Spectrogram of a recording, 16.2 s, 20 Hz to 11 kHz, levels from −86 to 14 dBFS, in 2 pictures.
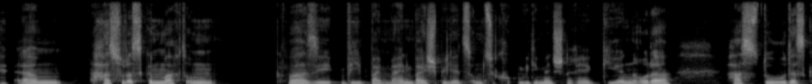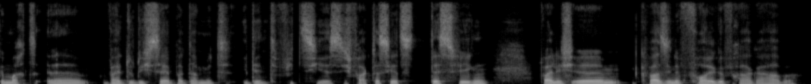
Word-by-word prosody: Ähm, 110 -1 +2 0.3
hast 125 +3 +2
du - - -1
das 210 -1 +4
gemacht, 125 +6 +2
um 115 -4 0 0.6
quasi, 110 -1 0
wie 110 -1 -5
bei 105 0 -3
meinem 100 +2 -1
Beispiel 100 0 +1
jetzt, 100 -1 -2
um 105 - -6
zu - - -1
gucken, 110 - -10
wie - - -4
die 110 - -5
Menschen 105 -1 +1
reagieren? 105 +5 -3
Oder 120 0 +5 0.5
hast 115 -1 +2
du 115 0 +2
das 115 -1 +2
gemacht, 110 -3 -2
äh, 105 -1 0 0.2
weil 110 -5 -2
du 105 - -6
dich 105 -1 +1
selber 100 -1 0
damit 100 0 -6
identifizierst? 100 +1 -2
Ich - - -2
frage - - -5
das 120 0 +3
jetzt 115 0 0
deswegen, 135 +6 +2 0.5
weil 110 +1 +5
ich, 110 -1 0
ähm, 110 -2 +4 0.2
quasi 110 0 +3
'ne 105 - 0
Folgefrage 100 -2 -2
habe. 100 -2 -6
110 Hz, 160 wpm, -33 LUFS, 105-115 Hz, 0.6 s, Oder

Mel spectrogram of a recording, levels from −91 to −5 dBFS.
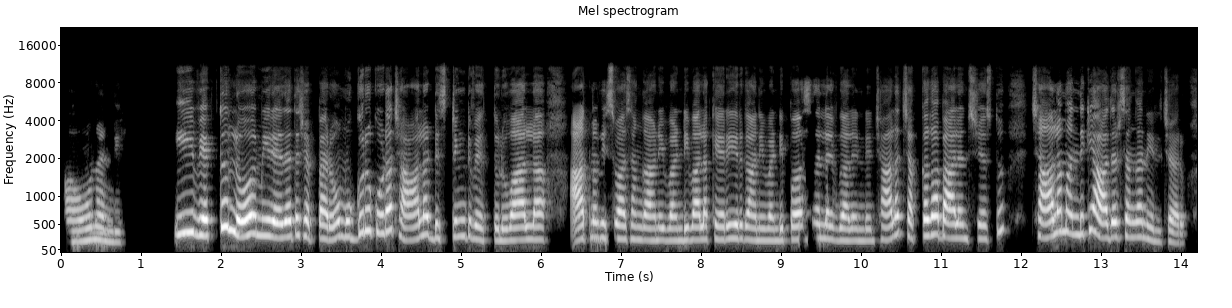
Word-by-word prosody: అవునండి. 200 -1 -4 0.8
ఈ - - +4 0.2
వ్యక్తుల్లో 295 +3 +7 0.2
మీరు 295 -1 +3
ఏదైతే 280 +4 +3
చెప్పారో. 245 -4 0
ముగ్గురు 335 +8 -1
కూడా 355 +3 +4
చాలా 225 +8 0
డిస్టింక్ట్ 280 +4 -6
వ్యక్తులు. 210 -2 -6
వాళ్ళ 225 +1 0 0.6
ఆత్మవిశ్వాసం 245 -2 -3
గానివ్వండి, 215 0 -4
వాళ్ళ 225 +1 +1
కెరియర్ 240 +2 -2
గానివ్వండి 215 -1 -5
పర్సనల్ 235 +2 -2
లైఫ్ 230 -2 -6
గానివ్వండి, 210 -1 -4
చాలా 230 +8 0
చక్కగా 290 +4 +3
బ్యాలెన్స్ 250 -2 -1
చేస్తూ, 235 - -8 0.4
చాలామందికి 320 +6 -1
ఆదర్శంగా 270 +1 -1
నిలిచారు. 190 -5 -7
240 Hz, 115 wpm, -17 LUFS, 215-280 Hz, 0.8 s, వ్యక్తుల్లో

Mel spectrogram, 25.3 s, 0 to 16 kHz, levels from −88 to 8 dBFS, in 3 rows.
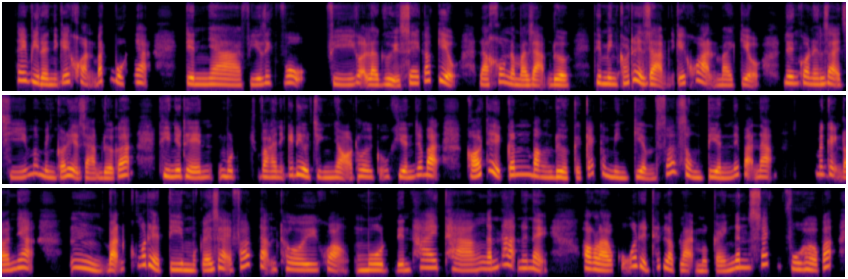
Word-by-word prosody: Thay 340 -1 +2
vì 285 -6 +1
là 215 - +4
những 200 0 -4
cái 280 - +2
khoản - - -3
bắt - - +3
buộc 255 -3 +2
nha, 265 -3 0 0.4
tiền 215 -2 +3
nhà, 200 -3 +2
phí 200 0 0
dịch 250 +2 -5
vụ, 260 0 +1 0.3
phí, 200 -2 -5
gọi - - +1
là, 200 -1 +5
gửi 190 -5 +1
xe 245 +6 0
các 330 +4 -2
kiểu, - - +4 0.2
là 195 - +2
không 285 +4 -2
nào 210 - +2
mà 185 -2 +3
giảm 185 -2 +3
được, 185 -2 +5 0.2
thì 255 - 0
mình 220 -2 +1
có 240 +3 -2
thể 320 - +4
giảm 215 -1 +4
những - - -21
cái 235 - 0
khoản 185 - 0
mà, 190 -1 -1
kiểu, 205 - 0 0.3
liên 245 -1 +2
quan 240 -4 +2
đến 210 +1 0
giải 225 - +3
trí, 205 +3 -8
mà 325 +2 -6
mình 220 -6 -3
có 215 +1 +2
thể 255 -8 +4
giảm 185 -1 -4
được 190 +1 0
á. 275 +3 +5 0.3
Thì 255 - 0
như 235 +1 +3
thế, 205 -4 +2 0.2
một 225 -1 -2 0.2
vài 220 -2 0
những 205 - -10
cái 275 - -2
điều 270 -6 +5
chỉnh 200 -2 -6
nhỏ 200 -1 +1
thôi, 235 -2 0
cũng 225 - -12
khiến 215 -2 0
cho 285 - -1
bạn 270 -3 +7 0.3
có - - +7
thể 445 +2 +5
cân 300 -5 0
bằng 215 -5 +2
được 215 -2 +5
cái 195 - -6
cách 295 - -5
cả 305 - -6
mình 200 -4 -3
kiểm 205 -5 +1
soát 370 - -3
dòng 240 -11 -2
tiền 195 -1 -1
đấy 275 - -3
bạn - - 0
ạ. 220 -1 +1 0.4
Bên 310 -1 -4
cạnh 290 -6 -2
đó 205 0 +3
nha 290 +6 0 0.4
ừm, 260 -10 -3
bạn - - +6
cũng - - -17
có 405 - +3
thể 330 - +3
tìm 220 0 -2
một 205 - -5
cái 215 +2 +1
giải 275 +1 0
pháp 375 +6 -2
tạm 340 - 0
thời 220 -4 0
khoảng - - -1
1-2 215 +7 0
tháng 220 +1 -1
ngắn 245 +4 +1
hạn 380 -3 +2
nơi 280 - -2
này, 255 - 0 0.4
hoặc 260 -2 +7
là 205 -3 +7
cũng - - -13
có 360 - +1
thể 280 - +2
thiết 315 - -10
lập 235 -5 +1
lại 200 -2 0
một 190 -1 -5
cái 185 0 -2
ngân 300 +6 0
sách 415 +7 0 0.2
phù 245 -3 0
hợp 225 -3 +1
á, 330 +3 +4
225 Hz, 280 wpm, -23 LUFS, 205-275 Hz, 0.4 s, bạn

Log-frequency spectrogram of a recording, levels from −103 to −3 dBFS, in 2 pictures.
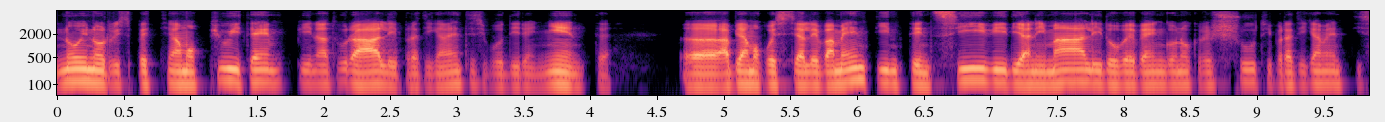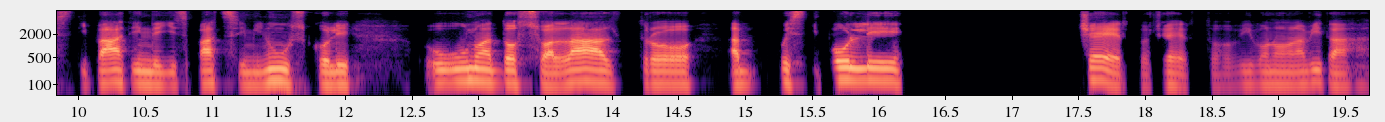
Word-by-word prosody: noi 125 +3 +3
non 120 -1 +5
rispettiamo 110 0 -3
più 130 +4 -5
i 125 - +4
tempi 120 -1 -3
naturali, 110 -2 +4
praticamente 100 +3 -8
si 100 - -20
può 95 +1 -13
dire 95 0 -12
niente. 95 -1 -1 0.5
Uhm, - - -8
abbiamo 100 +2 +5
questi 110 0 -3
allevamenti 110 +6 +2
intensivi 120 +3 -1
di 115 0 +1
animali 115 +2 +3
dove 110 -1 -2
vengono 105 0 -3
cresciuti 105 +3 -11
praticamente 110 0 -7
stipati 115 +3 +1
in 110 - -2
degli 105 -1 -5
spazi 115 0 -3
minuscoli, 110 -1 -1 0.6
uno 125 +2 +1
addosso 115 -3 +1
all'altro, 110 -1 +2 0.2
ab 110 0 -1 0.2
questi 120 -2 -5
polli 135 -2 +3 1.4
Certo, 130 -8 -1
certo. 95 -1 -11
Vivono 105 +1 -11
una 105 0 -6
vita 105 -4 -6
110 Hz, 120 wpm, -25 LUFS, 105-120 Hz, 1.4 s, non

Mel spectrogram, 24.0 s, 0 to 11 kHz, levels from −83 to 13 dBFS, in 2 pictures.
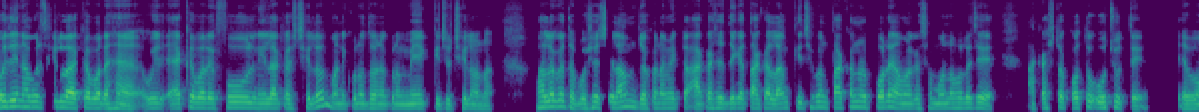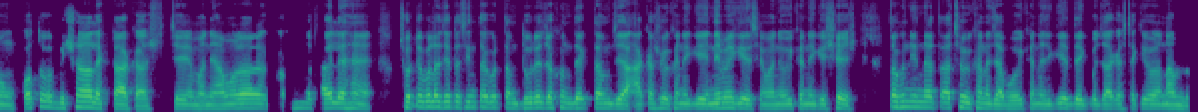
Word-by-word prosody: ওইদিন 180 +2 +5
আবার 165 -1 0
ছিল 165 - -5 0.2
একেবারে 140 -2 +2
হ্যাঁ, 120 -4 +2 0.2
অ - - -1 0.3
একেবারে 145 0 +1
ফুল 155 -1 +1
নীলাকাশ 135 -1 0
ছিল, 140 - -4 0.2
মানি 135 -1 -3
কোনো 135 -1 -1
ধরনের 130 -1 -1
কোনো 125 - -4
মেঘ 130 0 0
কিছু 130 0 -5
ছিল 135 -2 -3
না। 110 - -6 0.5
ভালো 165 +3 +4
কথা 175 -5 0
বসেছিলাম, 155 +3 0
যখন 135 +3 -1
আমি 140 - -2
একটু - - -4
আকাশের 145 +3 -1
দিকে 145 -1 0
তাকালাম, 135 0 +1
কিছুক্ষণ 155 +2 -4
তাকানোর 160 +2 -1
পরে 160 +2 +3
আমার 135 0 -1
কাছে 135 +1 -8
মনে 140 +1 -2
হলো 145 +1 -1
যে - - +3 0.5
আকাশটা 145 0 -2
কত 145 0 0 0.2
উঁচুতে। 155 -1 -2 0.5
এবং 125 0 0 0.2
কত 140 +1 +3 0.2
বিশাল 160 +3 +5
একটা 135 -1 +1
আকাশ 105 -2 0 0.2
যে 130 - -1 0.2
মানি 115 +1 -1
আমার 130 +2 +2 0.4
ক - - -49
আমরা 140 0 -6
চাইলে 140 +1 +5
হ্যাঁ, 125 -4 0 0.3
ছোটবেলায় 170 0 +3
যেটা 160 -1 0
চিন্তা 160 0 -1
করতাম 155 -2 -1
দূরে 145 +2 +2
যখন 150 +1 0
দেখতাম 140 0 +1
যে 135 - +4 0.2
আকাশ 135 +2 -3
ওখানে 135 -1 -2
গিয়ে 135 0 +3
নেমে 150 +2 +4
গিয়েছে। 135 -2 +1
মানি 120 +1 -1
ওইখানে 130 0 -1
গিয়ে 125 -1 -2
শেষ। 120 - +4 0.4
তখন 170 0 +3
চিন্তা 165 -1 0
করতাম, 155 - -2
আচ্ছা 150 +3 -1
ওইখানে 145 -1 0
যাবো। 120 -1 +2
ওইখানে 130 +1 -4 0.2
গিয়ে 140 0 +1
দেখবো 130 0 0
যে - - -2
আকাশটা 125 0 -5
কিভাবে 125 -1 0
নামল 115 -3 0
140 Hz, 200 wpm, -23 LUFS, 130-155 Hz, 0.5 s, ওইদিন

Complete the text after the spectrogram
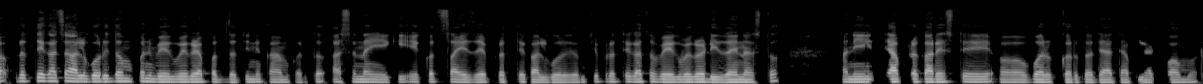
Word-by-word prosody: प्रत्येकाचं 155 +1 +1
अल्गोरिदम 135 +1 +3
पण 140 -1 +2
वेगवेगळ्या 125 0 +4
पद्धतीने 120 0 -3
काम 115 -2 -2
करतं. 105 +4 -7 0.2
असं 120 +1 -4
नाही 120 -1 +1
आहे, 110 - -1
की 120 - -4
एकच 125 +1 -6
साइझ 115 -2 0
आहे 115 +1 +2
प्रत्येक 115 0 -4
अल्गोरिदमची. 110 +2 -1
प्रत्येकाचं 125 0 -2
वेगवेगळं 120 0 +4
डिझाईन 115 0 +4
असतं 105 -9 -3 0.7
आणि 120 +1 +3
त्या 130 0 +6
प्रकारेच 125 0 +2
ते 125 -1 +1 0.2
अ, - - -4 0.3
वर्क 115 -2 +2
करतं 110 -1 -1
त्या-त्या 110 -1 -1
प्लॅटफॉर्मवर 110 +2 -5
120 Hz, 145 wpm, -26 LUFS, 115-125 Hz, 0.7 s, त्या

